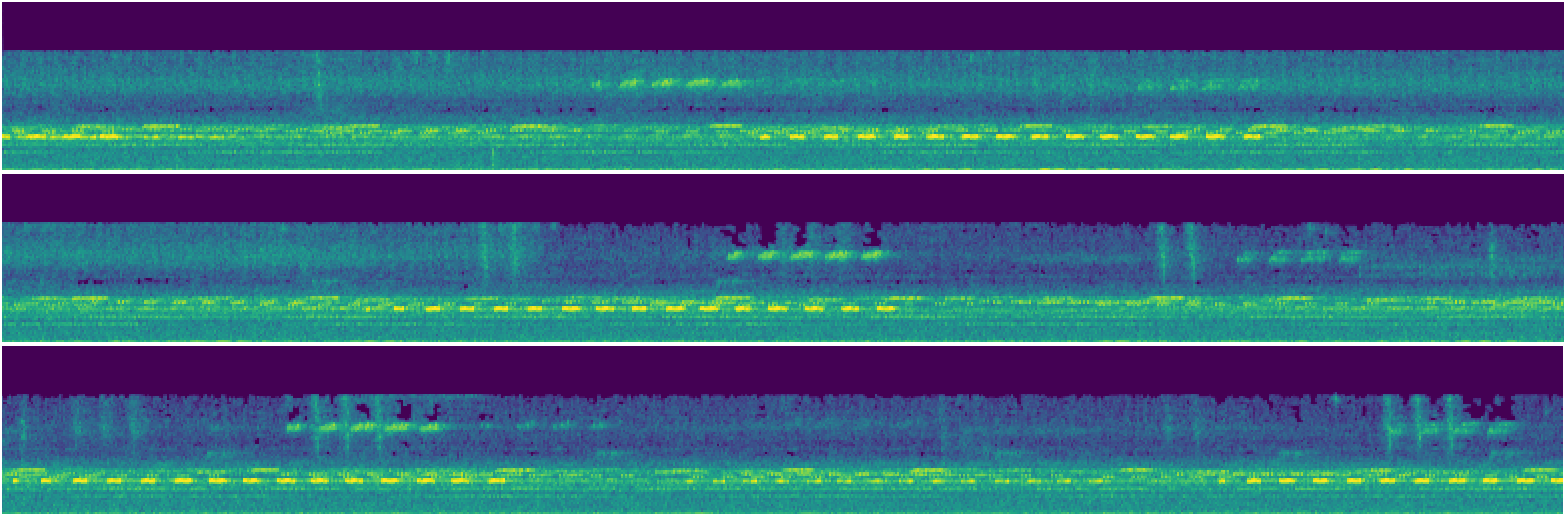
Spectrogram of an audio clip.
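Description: Crickets chirping: several overlapping rapid pulsed trills that come in bouts of a few seconds, with fainter high chirps above them.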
